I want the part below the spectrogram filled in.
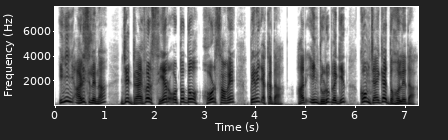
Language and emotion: Santali, angry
